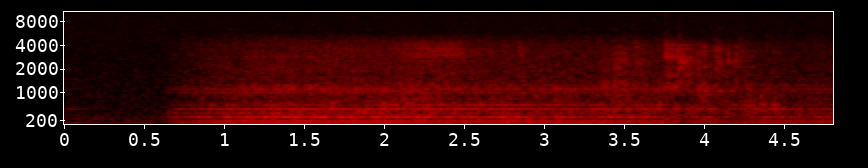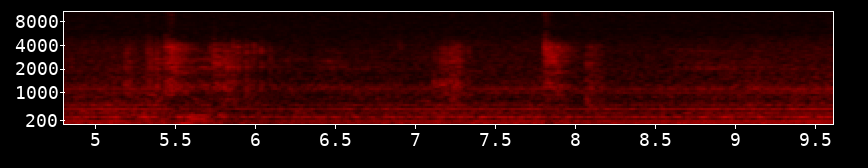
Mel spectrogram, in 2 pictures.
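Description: Brief harsh grating and scraping bursts over a steady electrical hum, consistent with teeth grinding during sleep: sleep bruxism.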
